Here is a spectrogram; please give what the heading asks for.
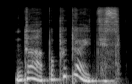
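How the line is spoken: Gentle, affectionate voice. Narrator (Russian): ласково сказала Мэри

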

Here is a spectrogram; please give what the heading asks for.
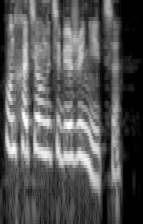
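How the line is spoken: Mocking. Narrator (Russian): насмешливо пояснил Харган

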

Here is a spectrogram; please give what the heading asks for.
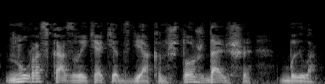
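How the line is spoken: Amused priest speaking. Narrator (Russian): Насмеявшись в волю, батюшка сказал

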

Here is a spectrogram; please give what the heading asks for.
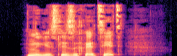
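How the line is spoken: Laughing. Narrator (Russian): засмеялся Теори

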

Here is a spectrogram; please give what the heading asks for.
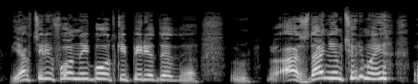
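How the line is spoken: Nervous laugh. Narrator (Russian): Он нервно засмеялся

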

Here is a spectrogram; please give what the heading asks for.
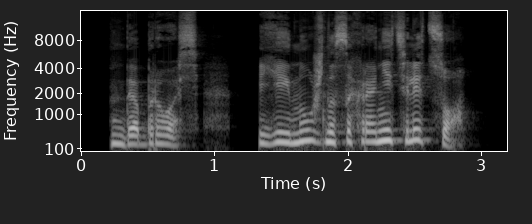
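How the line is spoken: Whisper. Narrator (Russian): прошептала я

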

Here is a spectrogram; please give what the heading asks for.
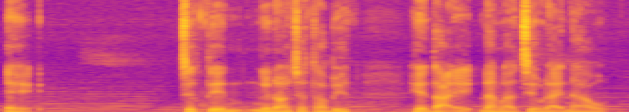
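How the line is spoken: Reluctant, trembling lips. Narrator (Vietnamese): Diệp Thiếu Dương khóe miệng run rẩy, miễn cưỡng mà nói

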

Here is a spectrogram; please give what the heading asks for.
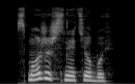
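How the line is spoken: Plain. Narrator (Russian): спросил Элиас

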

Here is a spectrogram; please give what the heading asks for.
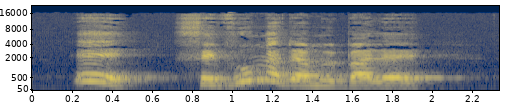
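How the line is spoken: Exclamation. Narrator (French): s'écria-t-elle

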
